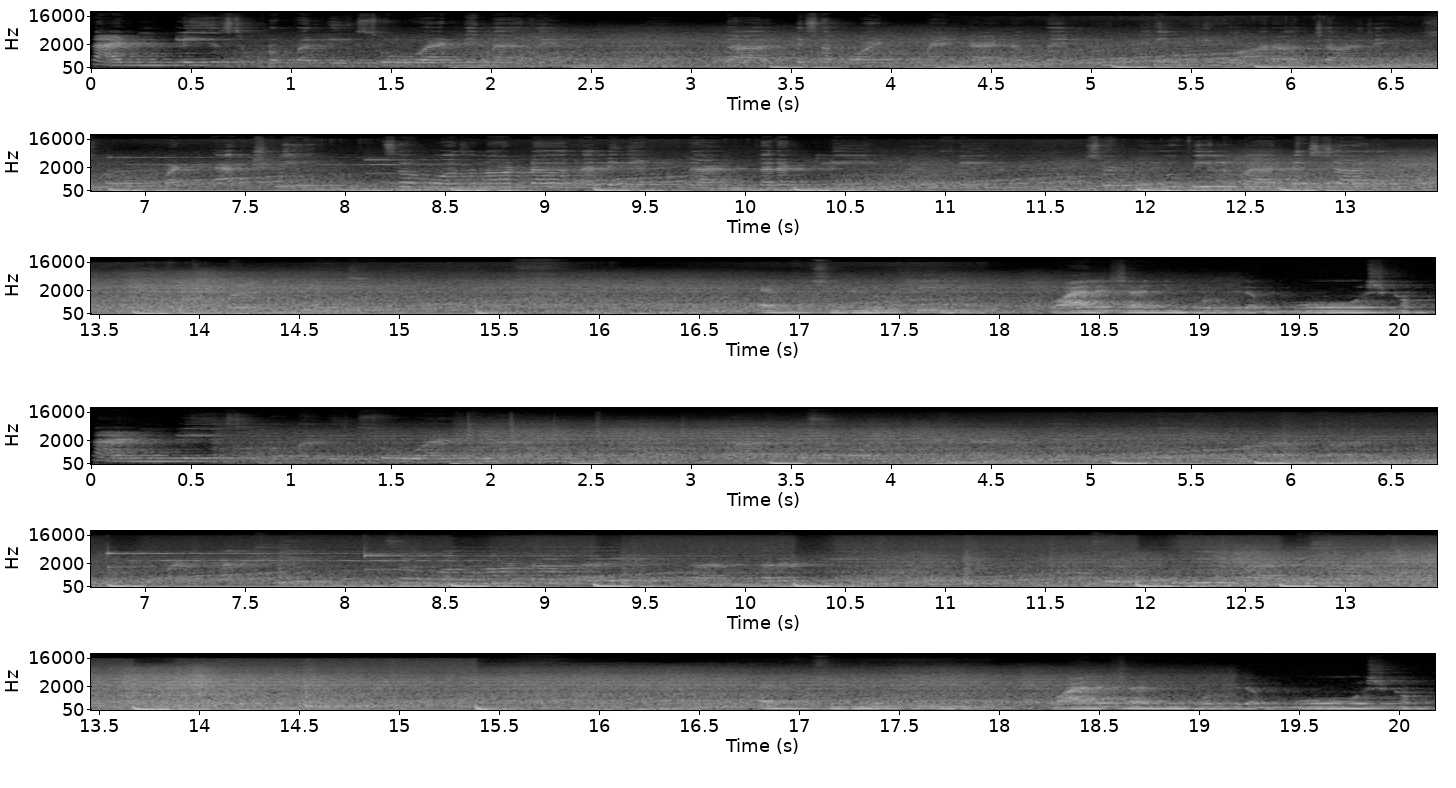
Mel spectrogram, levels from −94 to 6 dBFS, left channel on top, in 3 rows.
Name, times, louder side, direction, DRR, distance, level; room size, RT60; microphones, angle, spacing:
voice 1, 0.0-7.9 8.2-15.0 15.6-16.5, left 2 dB, 85° left, 4 dB, 0.9 m, -39 dB
sound 1, 0.6-19.2, right 3 dB, 90° right, 0.7 m, -38 dB
sound 2, 1.8-2.1 2.4-2.6 3.4-3.6 4.2-15.4, right 5 dB, 70° right, 0.3 m, -30 dB
sound 3, 4.2-18.3, equal, 60° left, 1.8 m, -39 dB
voice 2, 16.8-18.0 18.2-20.1, left 1 dB, 10° left, 6 dB, 0.4 m, -29 dB
8.6 x 4.5 x 3.0 m, 1.1 s
head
